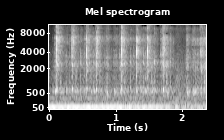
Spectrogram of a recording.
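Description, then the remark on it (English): An old typewriter sound effect: rapid clacking, a steady run of sharp key strikes about four or five per second, heard alone with a low hum underneath. “Oh, it's a sound effect of a typewriter I found.”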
